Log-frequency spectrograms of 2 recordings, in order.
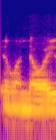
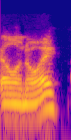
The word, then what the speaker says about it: Illinois: Buddha all of you Illinois is people I'm just kidding I'm from Illinois I know it's not pronounced with an S group in the Quad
